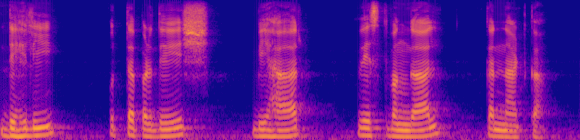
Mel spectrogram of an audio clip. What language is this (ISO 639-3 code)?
urd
